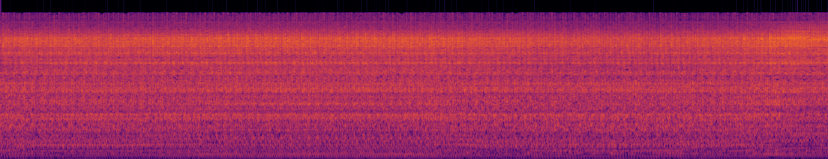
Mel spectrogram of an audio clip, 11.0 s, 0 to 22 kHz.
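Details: Hyundai ix35 CRDi 136 hp diesel, hot after a drive: idle with light irregular metallic tapping that turns sharper and more ringing with a touch of throttle; dealer replaced chain tensioner 1.5 years ago, lifters or tensioner suspected; hot engine knock, origin unknown.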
